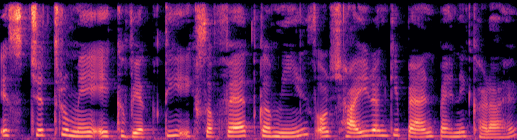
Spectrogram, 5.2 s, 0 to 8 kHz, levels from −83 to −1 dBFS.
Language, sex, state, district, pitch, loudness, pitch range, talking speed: Hindi, female, Bihar, Gaya, 245 Hz, -19 LUFS, 225-280 Hz, 160 wpm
